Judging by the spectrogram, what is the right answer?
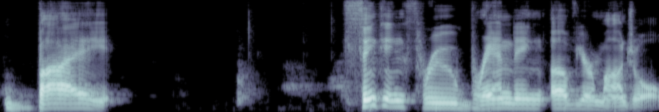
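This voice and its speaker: A man giving a live technical conference talk, conversational, with wry asides and quick questions to the audience. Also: lowish voice, darkish tone. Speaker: conference speaker.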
